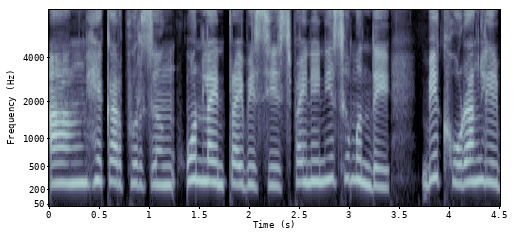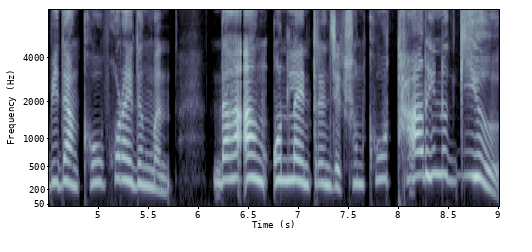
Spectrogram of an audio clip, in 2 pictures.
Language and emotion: Bodo, fearful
